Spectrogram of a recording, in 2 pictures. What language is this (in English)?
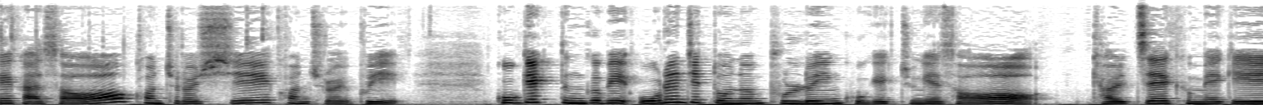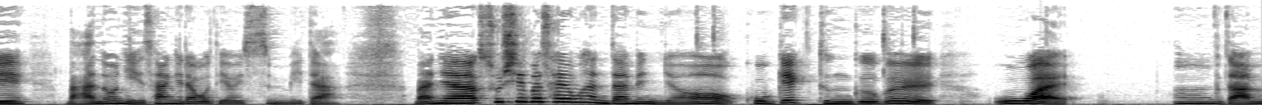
Korean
